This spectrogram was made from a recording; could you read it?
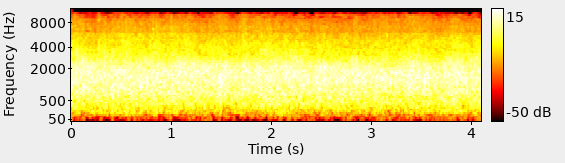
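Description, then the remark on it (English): An audience applauds steadily, a dense, even wash of many hands clapping at once that stays loud and unbroken for about four seconds with no voices standing out. “Oh, your clapping is, I don't know.”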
